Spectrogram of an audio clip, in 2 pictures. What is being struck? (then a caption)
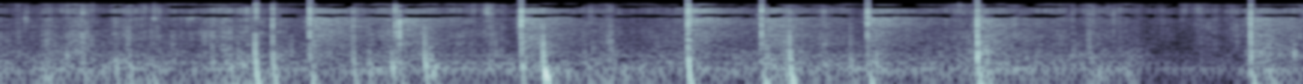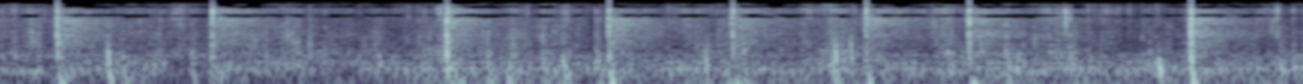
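Plastic bubble wrap sheet. A clear plastic bubble wrap sheet is pinched and twisted between fingertips, popping its bubbles. A rapid, irregular series of sharp, bright pops and snaps cuts through a soft, steady crinkling hiss, each pop dying away almost instantly.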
